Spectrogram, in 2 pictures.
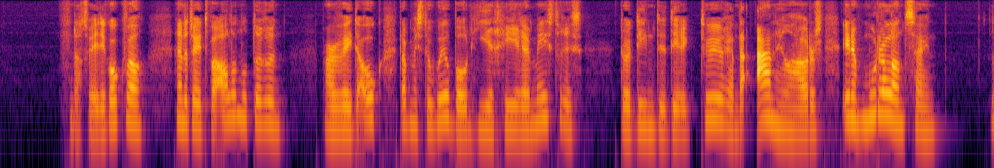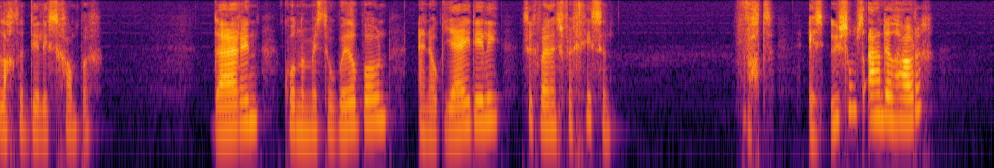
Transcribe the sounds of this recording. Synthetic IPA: dɑtʋejtɪkowkʋɛlˠ | ɛndɑtʋejtənʋəʔɑ̰lənɔb̚dərɵn | maːɹʋəʋejtənowkd̥ɑt̚mɪstəɹwɪlˠbownɦiːɹχɪːɹɛnmejstəɹɪs | d̥ʊːɹdindədirək̚tøːɹɛndəʔaːnɦɪlˠɦʌwdəɹsʔɪnɦətmudəɹlɑntsɛjn | lɑχtədɪlisχɑmpəχ | d̥aːrɪn | kɔndənmɪstəɹwɪlˠbown | ʔɛnowkjɛjdɪli | z̥ɪχʋɛlensfəɹχɪsən | ʋɑt | ɪsysɔmsaːndɪːlˠɦʌwdəɹ

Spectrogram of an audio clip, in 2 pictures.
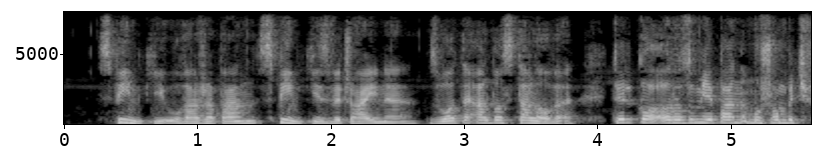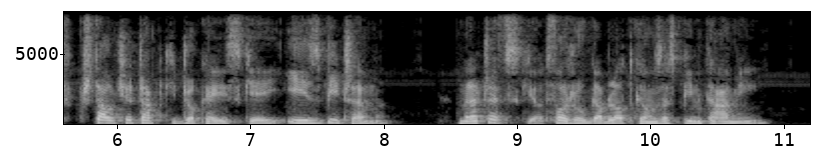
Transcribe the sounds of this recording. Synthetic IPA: spʲiŋkʲḭʔṵvaʐapanspʲiŋkʲizvɘt͡ʂajnɛzwɔt̪ɛʔalbɔst̪alɔvɛ̰t̪ɘlkɔɾɔzumʲjɛpanmuʂɔ̃w̃bɘt͡ɕfkʂt̪awt͡ɕɛt͡ʂapkʲid͡ʐɔkɛjskʲḛjʔizbʲit͡ʂɛ̰m | mɾat͡ʂɛfskʲiɔ̰t̪fɔʐɘwɡablɔt̪kɛ̃w̃zɛspʲiŋkamʲḭ

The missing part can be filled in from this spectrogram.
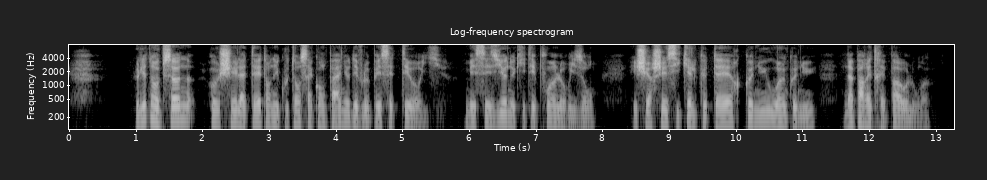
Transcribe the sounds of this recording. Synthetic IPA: ləljœt̪nɑ̃ɔpsɔn | ɔʃɛlat̪ɛt̪ɑ̃nekut̪ɑ̃sakɑ̃paɲəd̪evlɔpesɛt̪ːeɔʁi | mɛsezjønəkʲʰit̪ʰɛpʰwɛ̃lɔʁizɔ̃ | eʃɛʁʃesikʲɛlkʲət̪ɛʁkɔnyuɛ̃kɔny | napaʁɛt̪χɛpaolwɛ̰̃

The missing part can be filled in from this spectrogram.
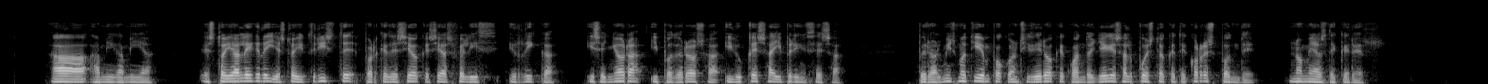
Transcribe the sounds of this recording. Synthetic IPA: aamiɣamia | est̪o̞jale̞ɣɾe̞ie̞st̪o̞jt̪ɾist̪e̞po̞ɾke̞ðe̞se̞o̞ke̞se̞asfe̞liθirika | ise̞ɲo̞ɾaipo̞ðeɾo̞saʔiðuke̞saipɾinθe̞sa | pe̞ɾoalmizmo̞t̪je̞mpo̞ko̞nsiðe̞ɾo̞ke̞kwand̪o̞ʎe̞ɣ̞e̞salpwe̞st̪o̞ke̞t̪e̞ko̞re̞spo̞nd̪e | nõ̞me̞azðe̞ke̞ɾe̞ɾ

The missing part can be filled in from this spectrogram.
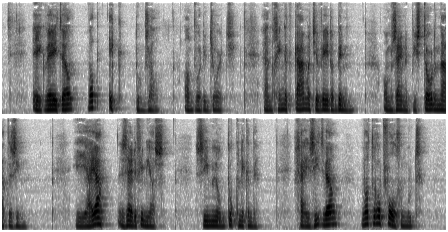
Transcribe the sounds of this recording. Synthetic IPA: ɪkʋejtʋɛlˠ | ʋɑtɪk | d̥unzɑlˠ | ɑ̰ntʋʊːɹdəd͡ʒɔɹt͡ʃ | ɛnχɪŋɦətkaːməɹt͡ʃəʋejdəɹbɪnən | ɔmzɛjnəpɪstowlənːaːtəzin | jajaː | zɛjdəfiniɑs | simyɔntuknɪkəndə | χɛjzitʋɛlˠ | ʋɑtərɔpfɔlˠχənmut

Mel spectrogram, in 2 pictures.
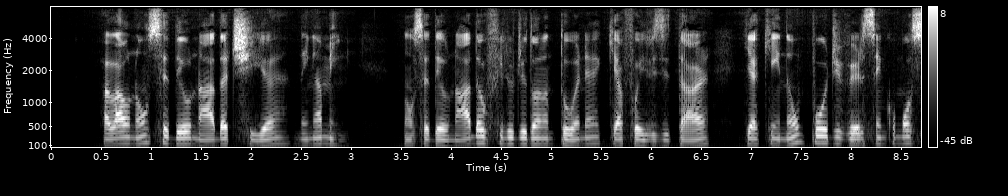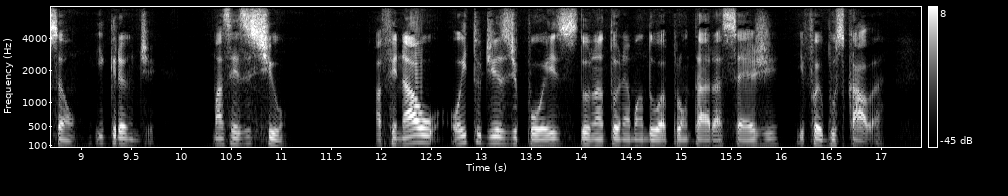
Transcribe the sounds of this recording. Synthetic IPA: alawnɐ̃w̃sed̪ewnad̪ɐːt͡ʃiɐnẽj̃ɐmĩŋ | nɐ̃w̃sed̪ewnad̪ɐʊfiʎʊd͡ʒɪd̪õnɐ̃nt̪õniɐkɪafojvizit̪aɾ | iakʰẽj̃nɐ̃w̃pod͡ʒɪveɾsẽj̃kõmosɐ̃w̃ɪɡɾɐ̃d͡ʒɪ | mɐzhezist͡ʃiw | afinawo̰jt̪ʊd͡ʒiɐzd͡ʒɪpojzsd̪õnɐ̃nt̪õniɐmɐ̃nd̪owɐpɾõnt̪aɾasɛʒɪːfojbuska̰lɐ̰

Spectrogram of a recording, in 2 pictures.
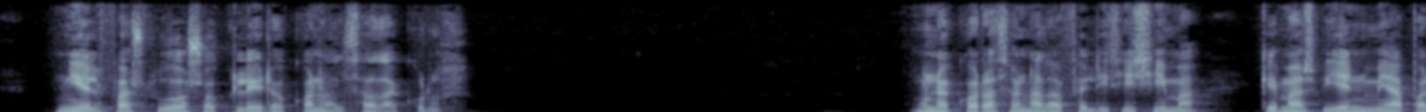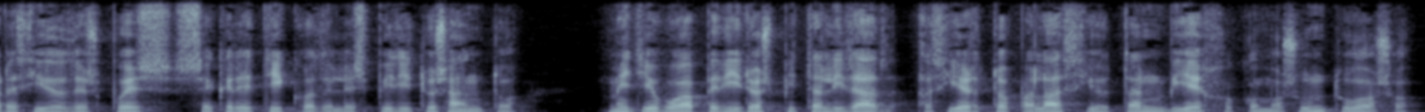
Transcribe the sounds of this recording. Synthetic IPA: nie̞lfast̪uo̞so̞kle̞ɾo̞ko̞nalθaðakɾuθ | unako̞ɾaθo̞naðafe̞liθisima | ke̞mazβje̞nmeapaɾe̞θiðo̞ðe̞spwe̞sːe̞kɾe̞t̪iko̞ðe̞le̞spiɾit̪usant̪o | me̞ʎe̞β̞oape̞ðiɾo̞spit̪aliðaðaθje̞ɾt̪o̞palaθjot̪ambje̞xo̞ko̞mo̞sunt̪uo̞so̞

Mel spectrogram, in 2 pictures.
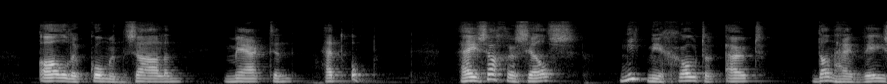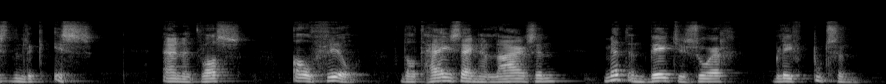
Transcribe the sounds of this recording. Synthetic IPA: ʔɑlˠdəkɔmɛnzaːlən | mɛɹk̚tən | hɛtɔp̚ | hɛjzɑχɛɹzɛlˠfs | nitmɪːɹχrowtəɹœɥt | dɑnɦɛjʋejzənləkɪs | ɛnɦətʋɑs | ɑlˠveːlˠ | dɑtɦɛjzɛjnəlaːɹzən | mɛtənbejcəzɔɹχ | blejfputsən

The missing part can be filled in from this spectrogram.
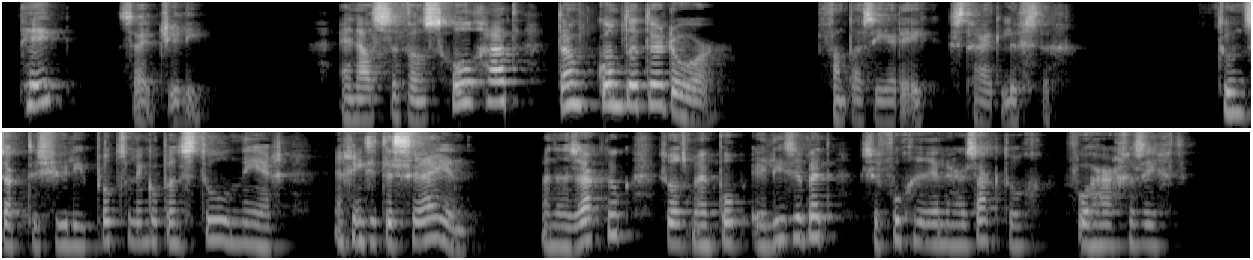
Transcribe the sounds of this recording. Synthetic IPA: pʰɪk | z̥ɛ̰jd͡ʒylḭ | ʔɛnɑlˠsəvɑnsχolˠχaːtd̥ɑnkɔmtɦətəɹdʊːɹ | fɑntazɪːɹdə̰ʔɪ̰kstrɛjtlɵstəχ | tunzɑk̚təʒyliplɔtsəlɪŋɔpənstulˠnɪːr | ɛnχɪŋzətəsrɛjən | mɛtənzɑɡdukzoɑlˠsmɛjnpɔpelizabɛtz̥əvuχərɪnɦaːɹzɑktoχfʊːɹɦaːɹχəzɪχt

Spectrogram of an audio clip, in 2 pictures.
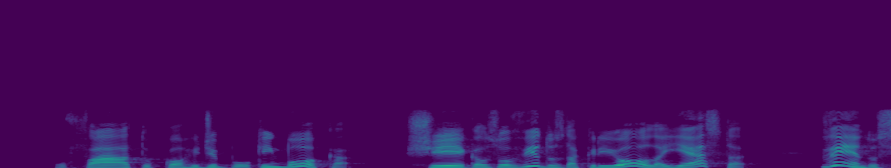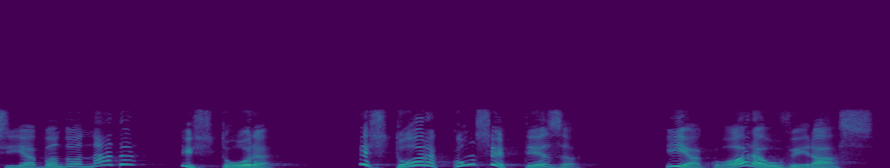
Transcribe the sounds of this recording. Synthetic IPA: ʊfat̪ʊkɔɦɪd͡ʒɪbokɐẽj̃bokɐ̰ | ʃeɡɐʊzovid̪ʊzd̪ɐkɾiɔlɐiɛst̪ɐ | vẽnd̪ʊsɪabɐ̃nd̪onad̪ɐ | ist̪oɾɐ | ist̪oɾɐkõseɾt̪ezɐ | ɪaɡɔɾɐʊveɾas

